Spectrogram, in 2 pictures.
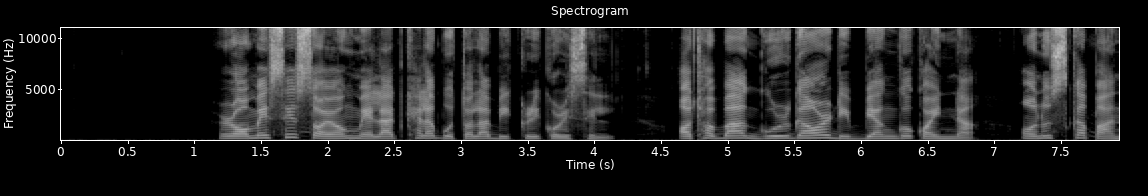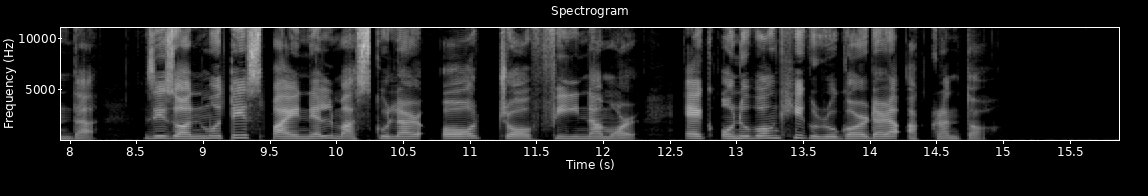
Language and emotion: Assamese, neutral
